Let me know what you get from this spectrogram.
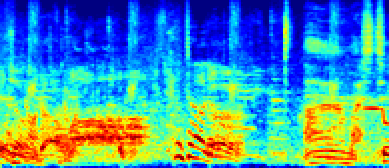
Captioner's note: gulp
